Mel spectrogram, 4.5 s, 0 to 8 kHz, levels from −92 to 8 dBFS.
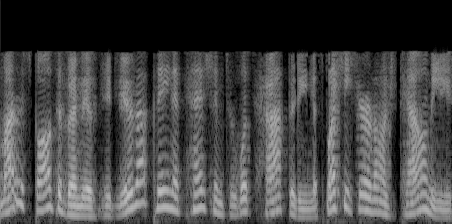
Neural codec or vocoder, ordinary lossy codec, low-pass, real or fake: codec, 16 kHz, 0.5 kbps, FreqCodec, larger model; AAC, 16 kbps; 7.2 kHz; fake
